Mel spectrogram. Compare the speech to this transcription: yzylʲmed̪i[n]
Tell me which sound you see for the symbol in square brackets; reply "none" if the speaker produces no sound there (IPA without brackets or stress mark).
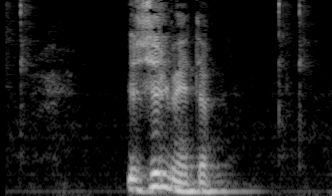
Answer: m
